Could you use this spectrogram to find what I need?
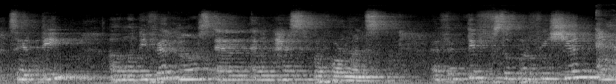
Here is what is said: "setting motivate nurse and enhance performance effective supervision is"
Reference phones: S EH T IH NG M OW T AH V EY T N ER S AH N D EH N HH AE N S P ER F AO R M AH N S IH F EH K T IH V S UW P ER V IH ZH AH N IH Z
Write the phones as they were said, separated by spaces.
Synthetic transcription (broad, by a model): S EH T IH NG M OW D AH F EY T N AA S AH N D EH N HH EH S P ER F AO R M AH N S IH F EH K T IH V S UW P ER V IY SH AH N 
